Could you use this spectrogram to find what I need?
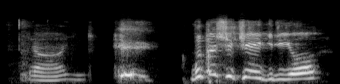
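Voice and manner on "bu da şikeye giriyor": mild shouted-out griping yell. Player talking to a friend during a game, shouting loudly. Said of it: "Bağırma lan. Kulağım çınladı".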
